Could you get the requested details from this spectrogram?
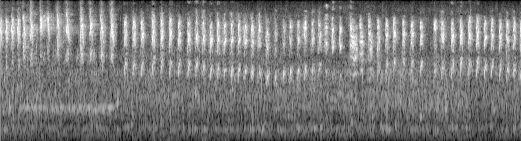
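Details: Eurasian tree sparrow in a fight calling a rival: a continuous, rapid run of high, sharp chirps, dense and even throughout, with small shifts in pitch and pace.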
